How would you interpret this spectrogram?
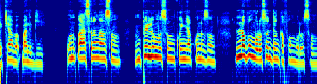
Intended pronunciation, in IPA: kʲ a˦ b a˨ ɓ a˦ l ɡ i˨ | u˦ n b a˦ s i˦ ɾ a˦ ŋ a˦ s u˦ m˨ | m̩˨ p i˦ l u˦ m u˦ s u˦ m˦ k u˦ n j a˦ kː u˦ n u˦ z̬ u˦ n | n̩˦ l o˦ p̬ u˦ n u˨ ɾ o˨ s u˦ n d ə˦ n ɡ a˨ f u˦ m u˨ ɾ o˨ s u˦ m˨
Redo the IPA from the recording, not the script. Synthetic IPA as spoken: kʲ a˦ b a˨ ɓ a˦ l ɡ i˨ | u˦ n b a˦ s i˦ ɾ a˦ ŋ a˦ s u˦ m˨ | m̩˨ p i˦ l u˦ m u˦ s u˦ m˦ k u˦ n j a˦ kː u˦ n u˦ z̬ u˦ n | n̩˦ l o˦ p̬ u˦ m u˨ ɾ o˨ s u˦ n d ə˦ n ɡ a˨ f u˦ m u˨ ɾ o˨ s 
